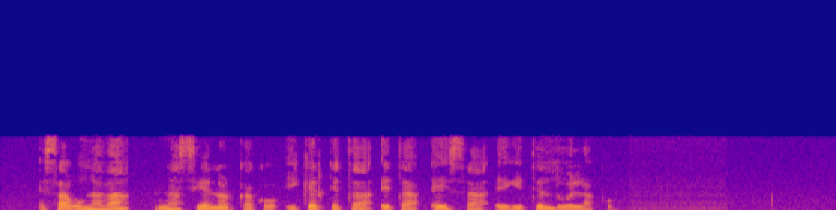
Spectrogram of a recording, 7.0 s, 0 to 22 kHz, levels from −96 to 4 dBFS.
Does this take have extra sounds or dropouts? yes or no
no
